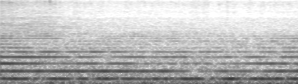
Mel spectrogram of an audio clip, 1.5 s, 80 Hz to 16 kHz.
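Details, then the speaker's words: Exhaust fan belt-driven motor restarted after failed motor-starter contacts suspected of single-phasing and tripping; belt somewhat loose: steady, even hum with no knocking, rubbing or surging; current draw under the 3.4 A rating, running normally. "There we go. It's running."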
